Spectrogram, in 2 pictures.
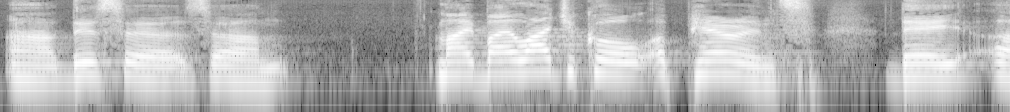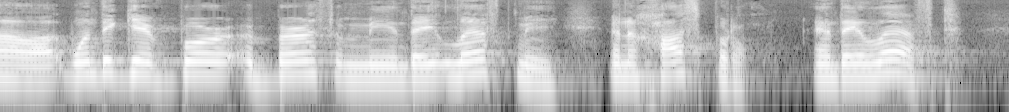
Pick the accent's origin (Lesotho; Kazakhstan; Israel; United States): Kazakhstan; I'm from Kazakhstan. Kazakhstan is the number 9th largest country in the world. And I'm not from Mexico.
